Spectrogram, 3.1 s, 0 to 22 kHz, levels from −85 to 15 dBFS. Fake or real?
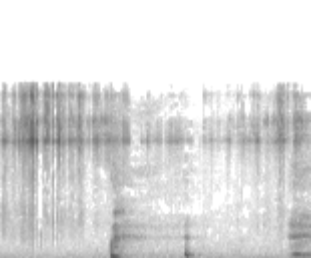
real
